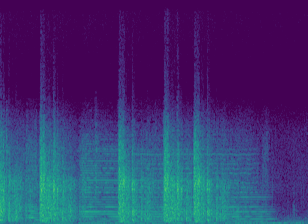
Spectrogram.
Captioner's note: gunshots firing; instrumental music playing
